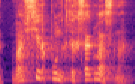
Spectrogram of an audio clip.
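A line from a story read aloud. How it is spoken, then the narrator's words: Hasty cheerful reply. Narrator (Russian): поспешно и весело отвечал тот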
